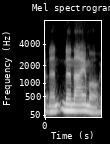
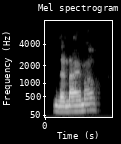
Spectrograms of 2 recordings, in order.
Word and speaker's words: Nanaimo: Getting back to the flight to Nanaimo, right? Is that how you pronounce it? – Oh, Nanaimo, yeah. – Nanaimo.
